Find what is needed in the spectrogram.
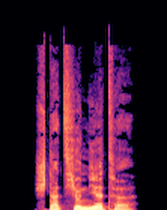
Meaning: inflection of stationiert: 1. strong/mixed nominative/accusative feminine singular 2. strong nominative/accusative plural 3. weak nominative all-gender singular
- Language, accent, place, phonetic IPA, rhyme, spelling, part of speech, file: German, Germany, Berlin, [ʃtat͡si̯oˈniːɐ̯tə], -iːɐ̯tə, stationierte, adjective / verb, De-stationierte.ogg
